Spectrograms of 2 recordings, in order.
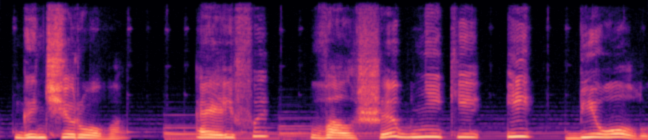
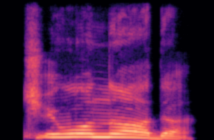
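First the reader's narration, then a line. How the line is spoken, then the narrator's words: Lazy question. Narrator (Russian): лениво поинтересовался он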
